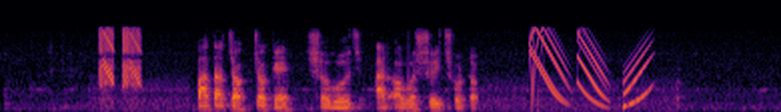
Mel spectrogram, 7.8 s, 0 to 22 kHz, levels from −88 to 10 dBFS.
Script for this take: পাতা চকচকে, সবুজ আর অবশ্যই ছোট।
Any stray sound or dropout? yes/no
yes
